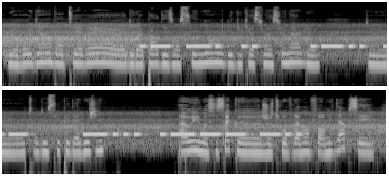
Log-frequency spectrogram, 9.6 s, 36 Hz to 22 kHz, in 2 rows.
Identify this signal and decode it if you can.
Morse code (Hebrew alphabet), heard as a keyed tone, hand-sent with a bug key, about 18 wpm, 760 Hz, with radio static, room echo and speech in French. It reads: אני לא בעד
